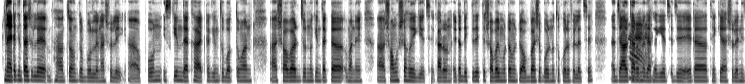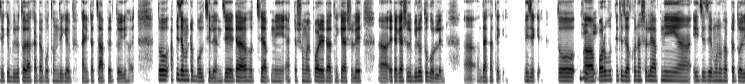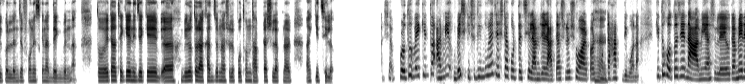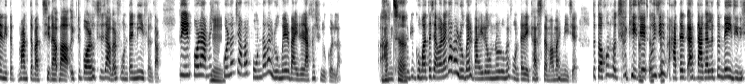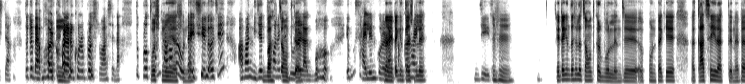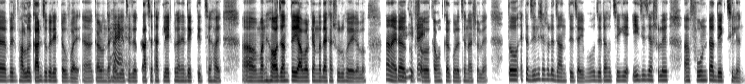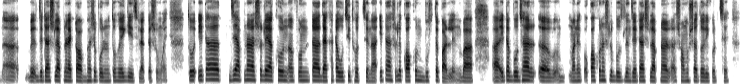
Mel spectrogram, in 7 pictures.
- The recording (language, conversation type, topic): Bengali, podcast, রাতে ফোনের পর্দা থেকে দূরে থাকতে আপনার কেমন লাগে?
- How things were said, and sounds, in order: laughing while speaking: "তো ওটা ব্যবহার করার"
